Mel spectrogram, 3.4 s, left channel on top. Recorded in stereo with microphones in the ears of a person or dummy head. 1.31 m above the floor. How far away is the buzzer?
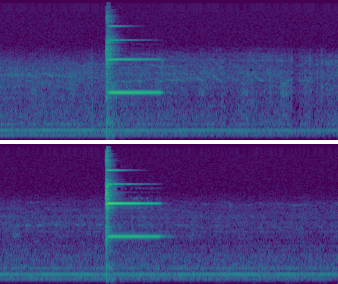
About 0.6 m.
